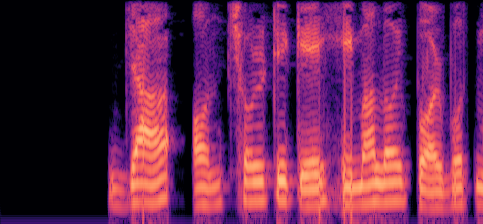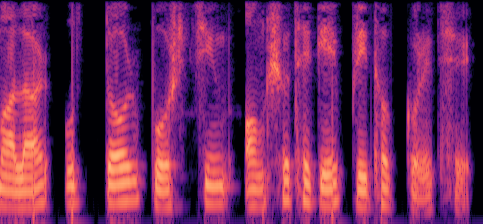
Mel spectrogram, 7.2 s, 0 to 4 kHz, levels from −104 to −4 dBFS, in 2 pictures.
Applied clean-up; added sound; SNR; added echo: none; none; none; none.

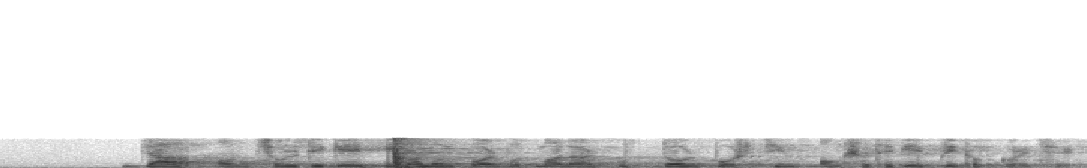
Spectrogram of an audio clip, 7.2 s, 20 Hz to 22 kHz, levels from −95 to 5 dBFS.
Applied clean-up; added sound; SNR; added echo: none; Piano; 8 dB; reverberation time 2.2 s.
